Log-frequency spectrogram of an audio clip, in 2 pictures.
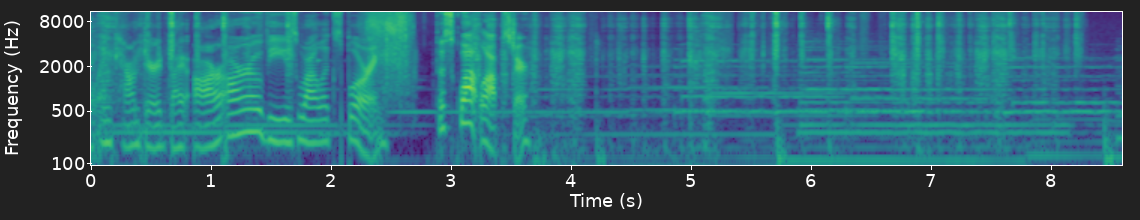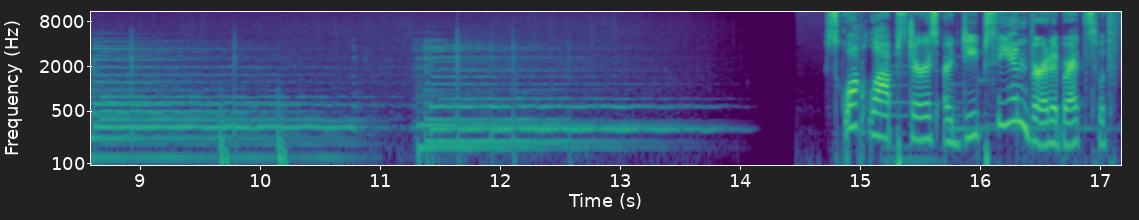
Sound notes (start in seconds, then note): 4.1 text scratching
